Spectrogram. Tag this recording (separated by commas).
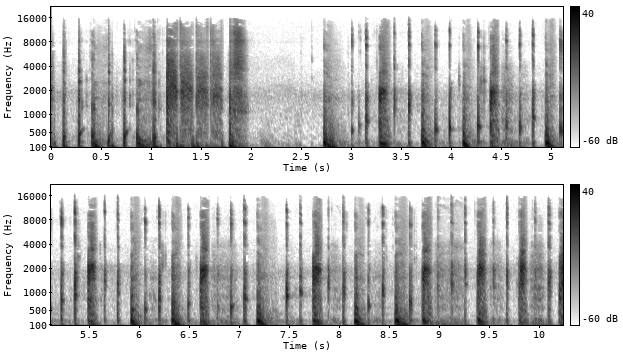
beat boxing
